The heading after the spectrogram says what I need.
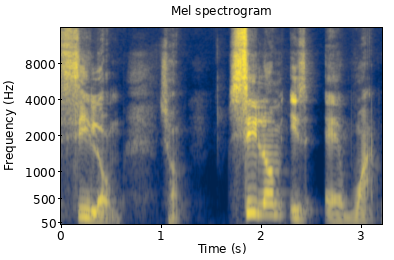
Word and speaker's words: coelom: So we say coilom h coilom but when we pronounce it we says sylum. Okay the o is a silent one. So it's sylum.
